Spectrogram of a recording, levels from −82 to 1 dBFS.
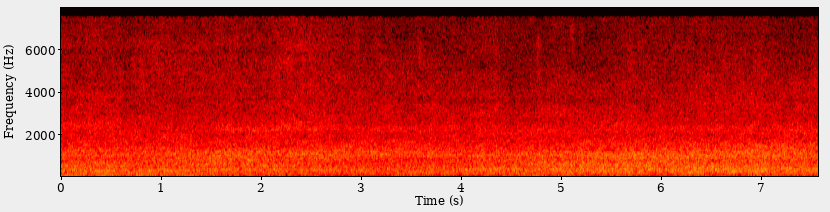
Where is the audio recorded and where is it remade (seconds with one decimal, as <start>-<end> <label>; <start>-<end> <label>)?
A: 0.0-7.6 remade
